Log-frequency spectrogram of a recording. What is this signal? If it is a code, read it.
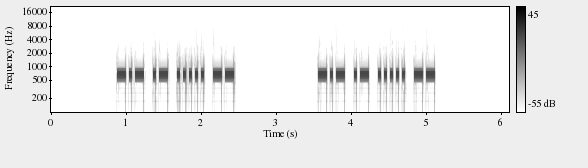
Morse code, heard as a keyed tone, about 30 wpm, 700 Hz. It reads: KA5M KA5M
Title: Call Signs Repeated 3x - 30wpm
